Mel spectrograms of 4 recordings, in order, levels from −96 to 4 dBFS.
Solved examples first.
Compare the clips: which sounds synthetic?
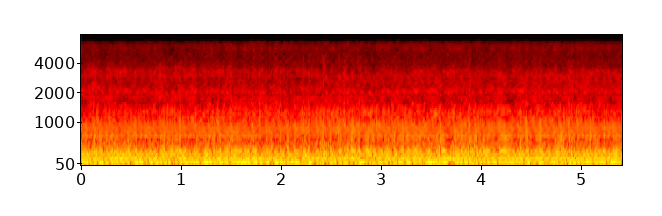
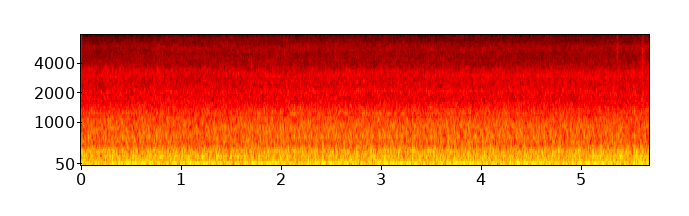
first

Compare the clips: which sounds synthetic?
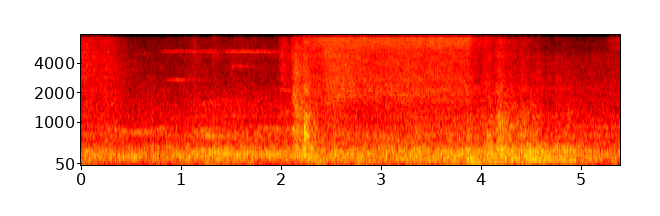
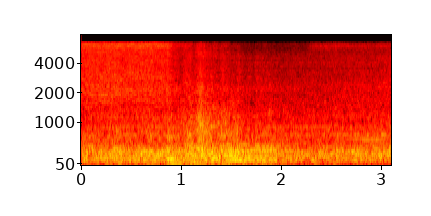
first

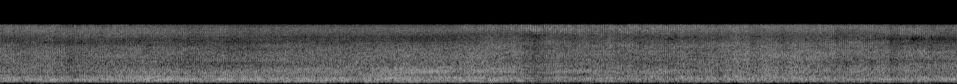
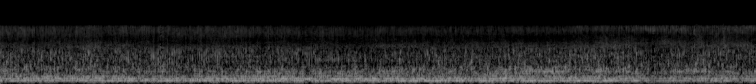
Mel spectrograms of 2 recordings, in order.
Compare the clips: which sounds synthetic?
second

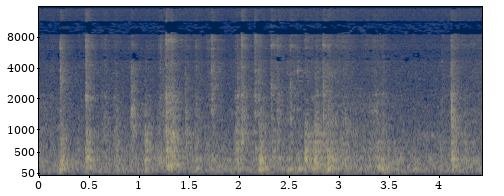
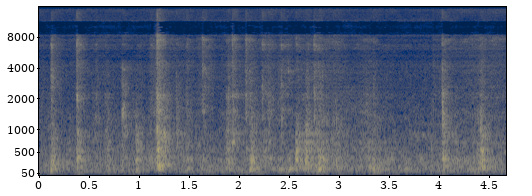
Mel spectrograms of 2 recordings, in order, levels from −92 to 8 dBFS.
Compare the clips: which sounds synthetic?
second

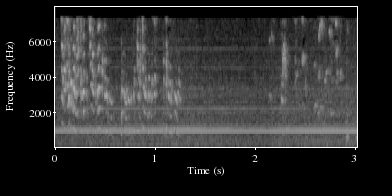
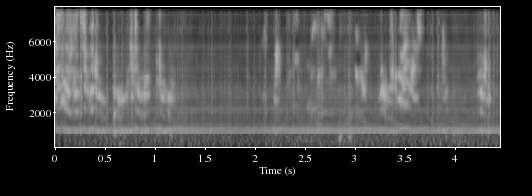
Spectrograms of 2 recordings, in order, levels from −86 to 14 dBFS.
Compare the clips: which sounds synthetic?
second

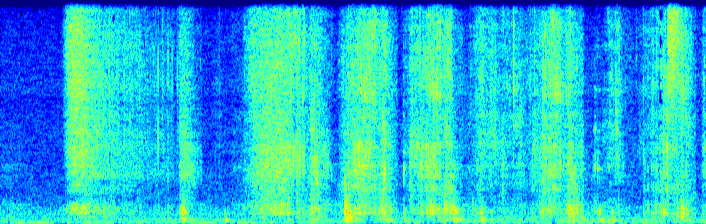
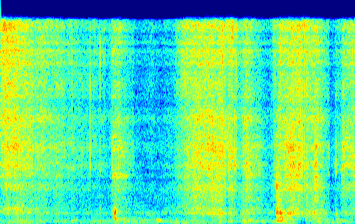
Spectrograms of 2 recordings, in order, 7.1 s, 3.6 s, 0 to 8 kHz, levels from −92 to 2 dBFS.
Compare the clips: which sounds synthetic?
second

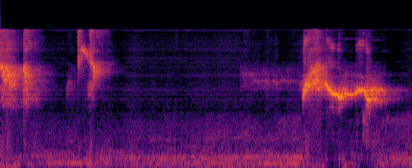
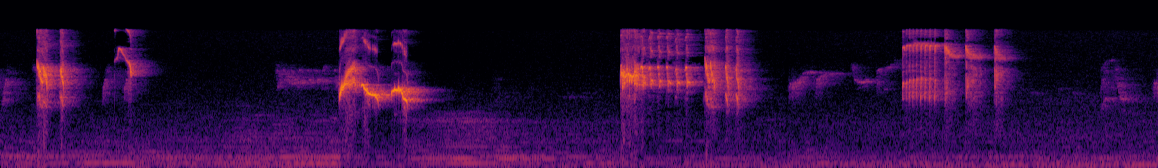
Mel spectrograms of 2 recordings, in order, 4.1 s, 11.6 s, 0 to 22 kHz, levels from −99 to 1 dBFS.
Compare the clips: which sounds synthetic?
first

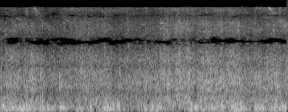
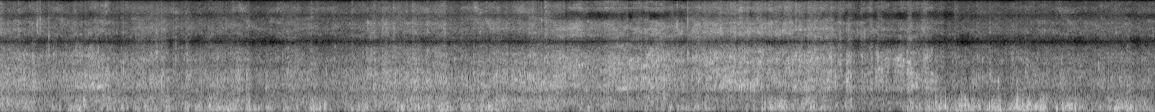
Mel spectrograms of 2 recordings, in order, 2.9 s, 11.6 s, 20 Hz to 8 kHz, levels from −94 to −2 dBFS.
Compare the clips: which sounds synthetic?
second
